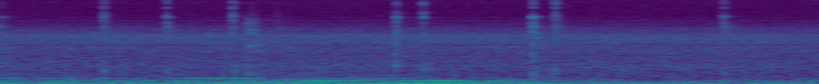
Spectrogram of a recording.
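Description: About six sharp clicks of a computer mouse button, spaced irregularly, over a low steady background hum.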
